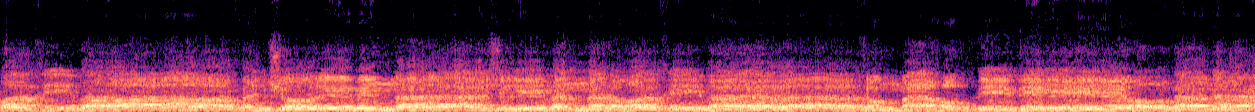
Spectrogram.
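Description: A group of voices chanting a Sufi devotional poem in Arabic (inshad), with melodic lines sliding and turning over a steady low sung tone.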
